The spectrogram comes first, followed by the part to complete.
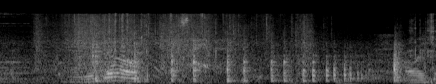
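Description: A brief wordless voice about a second in, then a run of irregular crinkles and crackles from a large paper gift bag being handled.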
